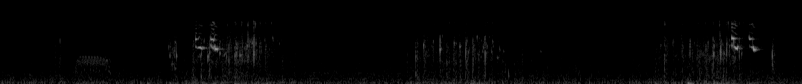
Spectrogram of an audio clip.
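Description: A white-naped jay bathing in a shallow pool, beating its wings in the water: three short bouts of splashing and wing flutter, about two and a half seconds apart.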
